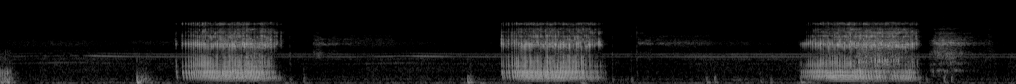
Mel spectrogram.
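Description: Loud, harsh, buzzing snores on inhalation, three in ten seconds, about 18 a minute, with softer breaths out between them and a faint steady tone behind.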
